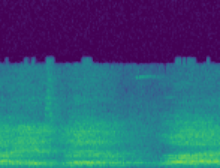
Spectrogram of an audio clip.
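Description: A group of young children singing together, holding long notes; one phrase tails off about a second and a half in and the next begins near the end.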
